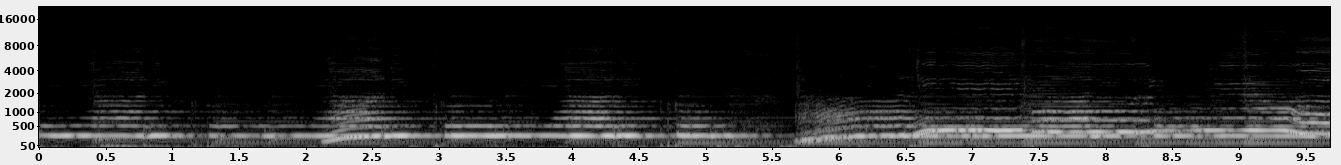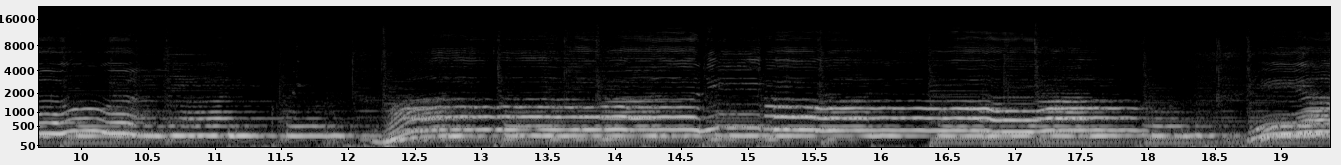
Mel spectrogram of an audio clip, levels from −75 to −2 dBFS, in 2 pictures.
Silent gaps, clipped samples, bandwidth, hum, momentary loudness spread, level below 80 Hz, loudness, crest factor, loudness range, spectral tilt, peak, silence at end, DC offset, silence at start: none; under 0.1%; 12 kHz; none; 9 LU; -56 dBFS; -26 LUFS; 14 dB; 3 LU; -8 dB/octave; -12 dBFS; 0 s; under 0.1%; 0 s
